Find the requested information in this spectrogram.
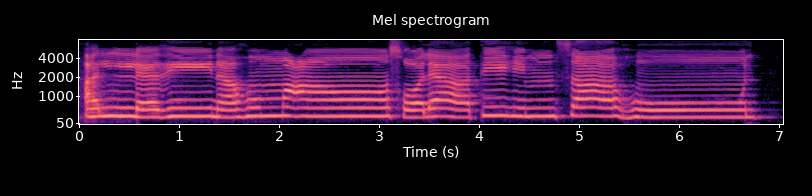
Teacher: ساکن حرف ہمیشہ پیچھے والے حرف کے ساتھ ملا کر پڑھا جاتا ہے، اب ہمیں نون کو ہا کے ساتھ پڑھنا ہے۔ ہون، مد عارض ہوگی، وقف کے ٹائم 3 الف کی مقدار کے برابر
